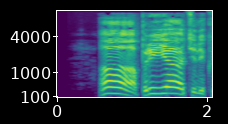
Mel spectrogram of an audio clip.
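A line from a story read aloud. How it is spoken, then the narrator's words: Shouted. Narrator (Russian): крикнул председатель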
